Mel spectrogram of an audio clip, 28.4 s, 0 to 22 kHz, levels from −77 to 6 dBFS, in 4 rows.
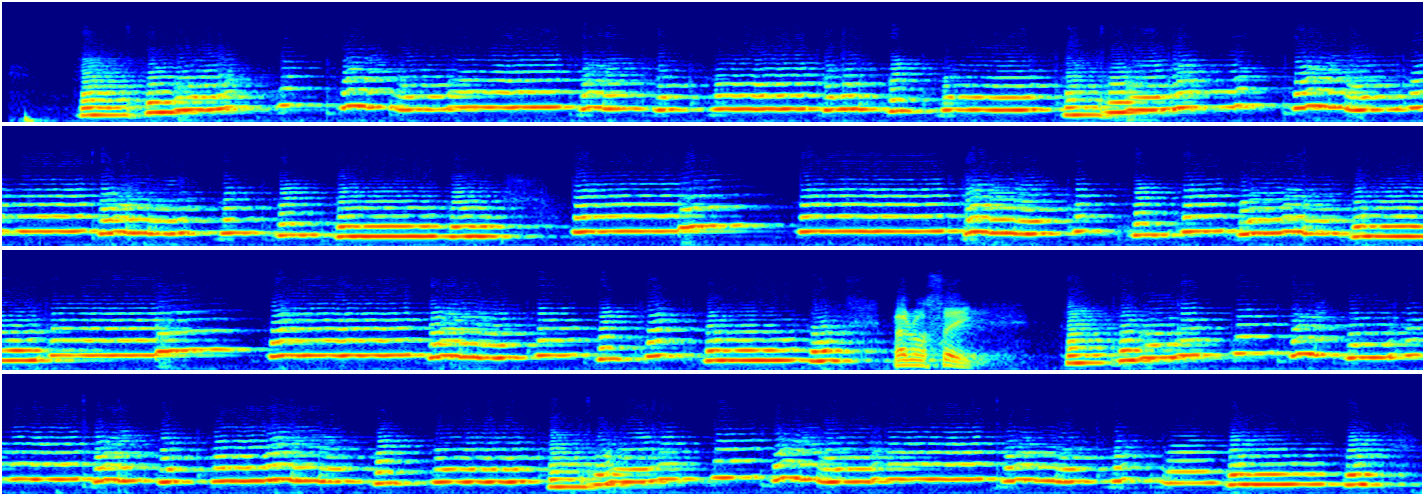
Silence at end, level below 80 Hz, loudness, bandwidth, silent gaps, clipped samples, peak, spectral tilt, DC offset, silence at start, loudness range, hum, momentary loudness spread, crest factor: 0 s; -54 dBFS; -13 LUFS; 4.1 kHz; none; under 0.1%; -2 dBFS; -8 dB/octave; under 0.1%; 0.1 s; 2 LU; none; 8 LU; 12 dB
